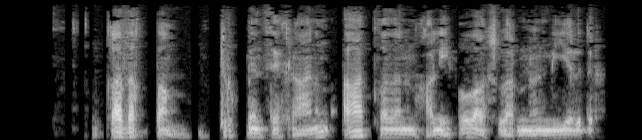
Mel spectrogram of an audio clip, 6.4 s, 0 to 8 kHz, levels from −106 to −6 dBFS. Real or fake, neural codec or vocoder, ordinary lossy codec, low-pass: real; none; MP3, 32 kbps; 7.2 kHz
